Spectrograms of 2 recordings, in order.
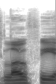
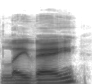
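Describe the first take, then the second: First: The name is said with an F sound. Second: The name is said with a V sound. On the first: The speaker calls it wrong. "that I thought was Lofi" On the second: The speaker calls it right. "apparently it's pronounced Lave"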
